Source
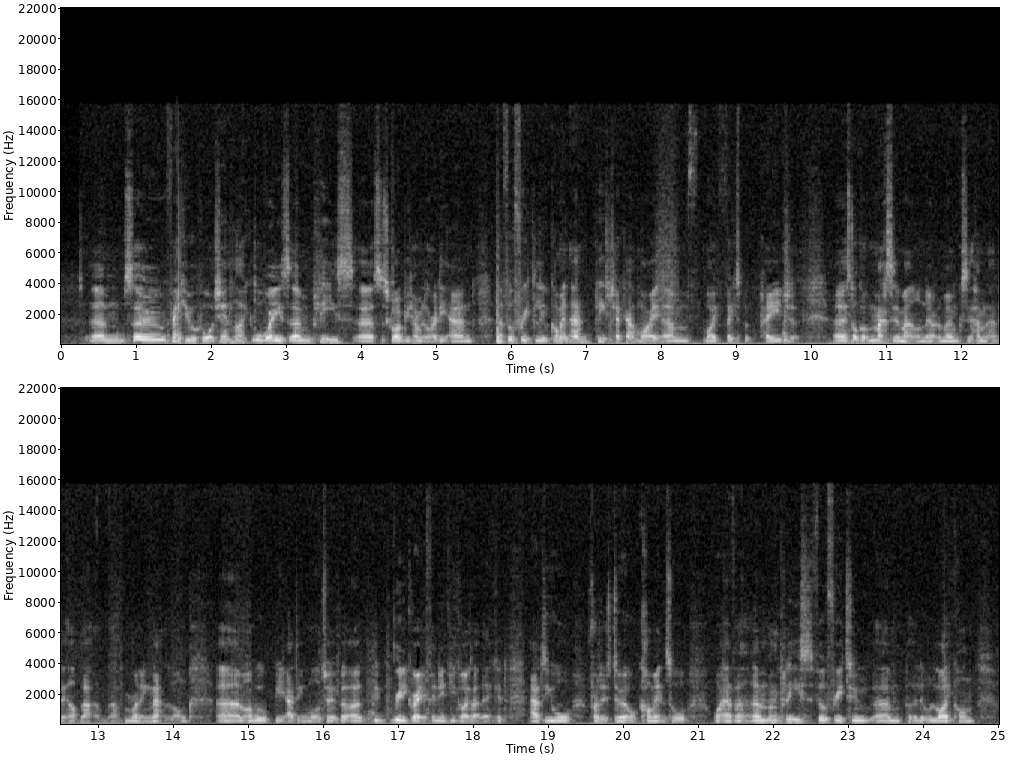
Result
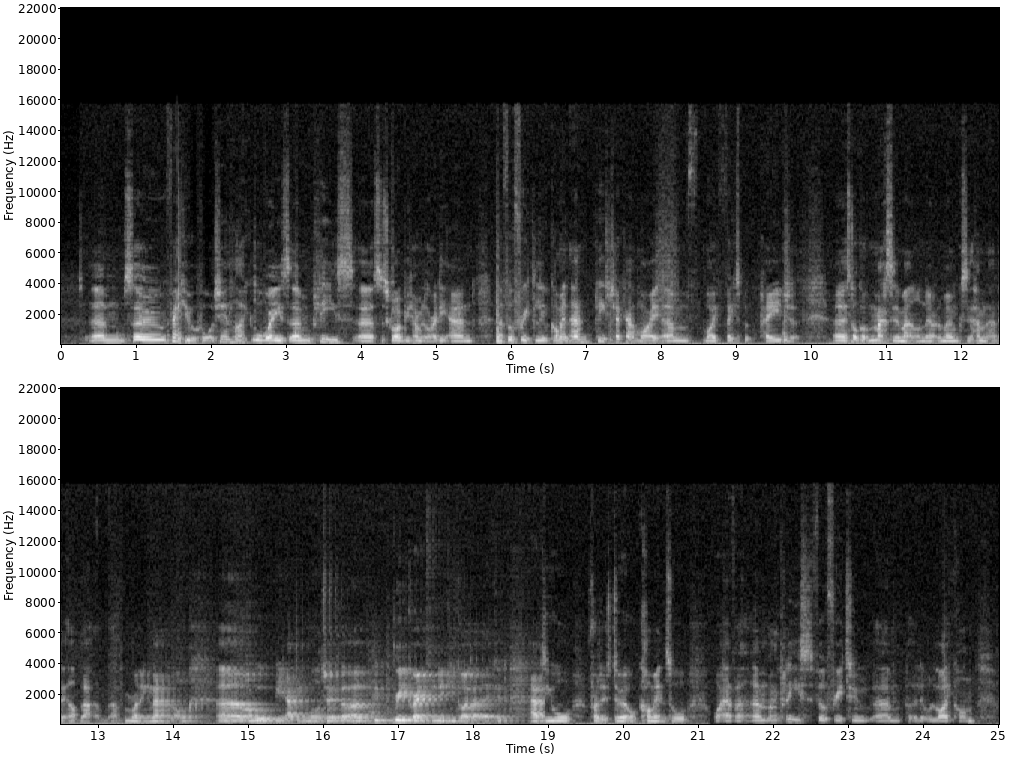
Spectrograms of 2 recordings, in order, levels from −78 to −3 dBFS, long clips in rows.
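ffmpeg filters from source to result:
-filter_complex "[0:a]asplit=3[s0][s1][s2];[s0]afade=t=out:st=1.72:d=0.02[s3];[s1]acompressor=threshold=0.112:ratio=6:attack=3.2:release=140:knee=1:detection=peak,afade=t=in:st=1.72:d=0.02,afade=t=out:st=2.19:d=0.02[s4];[s2]afade=t=in:st=2.19:d=0.02[s5];[s3][s4][s5]amix=inputs=3:normalize=0,asettb=1/sr,asplit=3[s6][s7][s8];[s6]atrim=end=13.584[s9];[s7]atrim=start=13.58:end=18.96,asetpts=PTS-STARTPTS,afade=t=in:d=0.004:c=qsin,afade=t=out:st=5.376:d=0.004:c=qsin,aecho=1:1:78|156|234|312|390|468|546:0.531|0.281|0.149|0.079|0.0419|0.0222|0.0118,atrim=end_sample=237258[s10];[s8]atrim=start=18.956[s11];[s9][s10]acrossfade=d=0.004:c1=hsin:c2=qsin[s12];[s12][s11]acrossfade=d=0.004:c1=qsin:c2=hsin,asettb=1/sr,asplit=3[s13][s14][s15];[s13]atrim=end=21.164[s16];[s14]atrim=start=21.16:end=24.62,asetpts=PTS-STARTPTS,afade=t=in:d=0.004:c=qsin,afade=t=out:st=3.456:d=0.004:c=qsin,highpass=f=710:p=1[s17];[s15]atrim=start=24.616[s18];[s16][s17]acrossfade=d=0.004:c1=hsin:c2=qsin[s19];[s19][s18]acrossfade=d=0.004:c1=qsin:c2=hsin"

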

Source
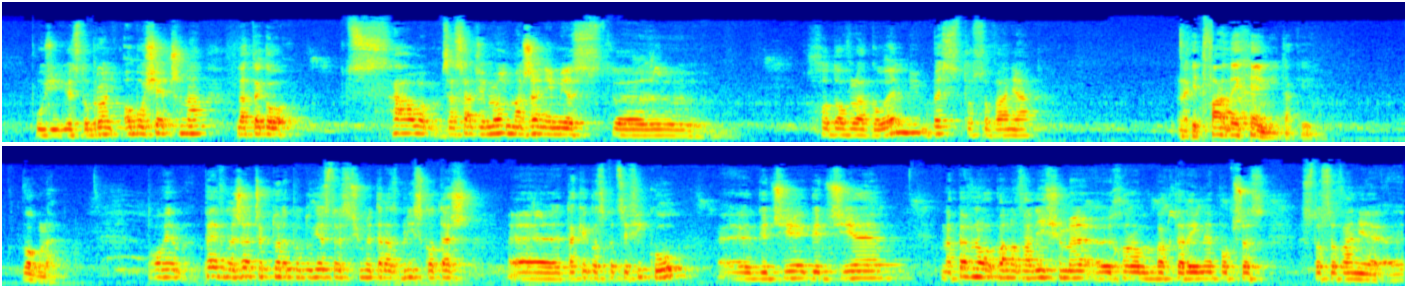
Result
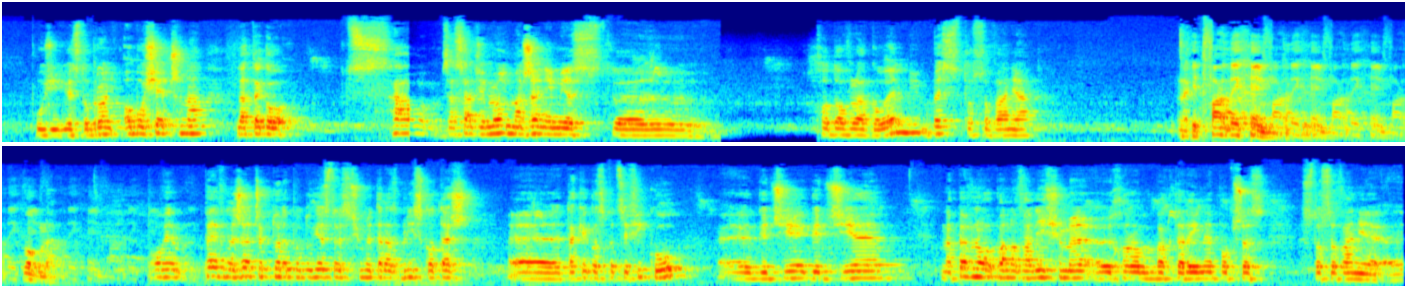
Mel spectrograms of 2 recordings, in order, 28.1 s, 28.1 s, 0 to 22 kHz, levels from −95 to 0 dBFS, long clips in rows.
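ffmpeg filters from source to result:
-filter_complex "[0:a]asettb=1/sr,asplit=3[s0][s1][s2];[s0]atrim=end=7.194[s3];[s1]atrim=start=7.19:end=8.16,asetpts=PTS-STARTPTS,afade=t=in:d=0.004:c=qsin,afade=t=out:st=0.966:d=0.004:c=qsin,highpass=f=210:w=0.5412,highpass=f=210:w=1.3066,equalizer=f=250:t=q:w=4:g=-3,equalizer=f=410:t=q:w=4:g=-9,equalizer=f=680:t=q:w=4:g=-9,equalizer=f=5400:t=q:w=4:g=-6,lowpass=f=6500:w=0.5412,lowpass=f=6500:w=1.3066[s4];[s2]atrim=start=8.156[s5];[s3][s4]acrossfade=d=0.004:c1=hsin:c2=qsin[s6];[s6][s5]acrossfade=d=0.004:c1=qsin:c2=hsin,asplit=2[s7][s8];[s8]afade=t=in:st=11.88:d=0.01,afade=t=out:st=12.94:d=0.01,aecho=0:1:600|1200|1800|2400|3000|3600|4200|4800|5400:0.316228|0.205548|0.133606|0.0868441|0.0564486|0.0366916|0.0238495|0.0155022|0.0100764[s9];[s7][s9]amix=inputs=2:normalize=0,asplit=2[s10][s11];[s10]atrim=end=4.08,asetpts=PTS-STARTPTS,afade=t=out:st=4.076:d=0.004:c=hsin:silence=0.141254[s12];[s11]atrim=start=4.08,asetpts=PTS-STARTPTS,afade=t=in:d=0.63:silence=0.141254[s13];[s12][s13]concat=n=2:v=0:a=1"

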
